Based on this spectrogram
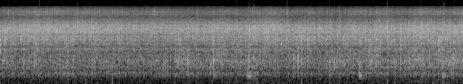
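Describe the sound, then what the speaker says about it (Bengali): Whole cumin seeds and bay leaves drop into hot mustard oil in a wok and sizzle loudly. The frying hiss stays steady and close throughout, with a few faint pops and no talk. "ফোড়নে দিয়ে দিচ্ছি গোটা জিরে ও তেজপাতা"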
